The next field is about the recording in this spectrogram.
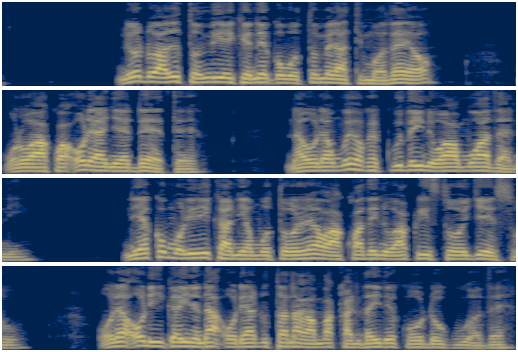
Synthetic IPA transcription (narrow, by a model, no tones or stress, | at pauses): neondowaɣetomiɣekeneɡomotomeɾatimoðɛɔ | mʔo̰ɾowakwaʔoɾeaɲɛdɛːtɛ | naoɾeamwehɔkɛkuðeinewamwaðani | neɛkomoɾiɾikaniamotoːɾeɾawakwaðeinewakɾistod͡ʒɛso | o̰ɾeaoɾiɡainɛnaʔoɾeadutanaɣamakaneðainekoːdoɣuɔðɛ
